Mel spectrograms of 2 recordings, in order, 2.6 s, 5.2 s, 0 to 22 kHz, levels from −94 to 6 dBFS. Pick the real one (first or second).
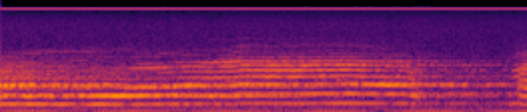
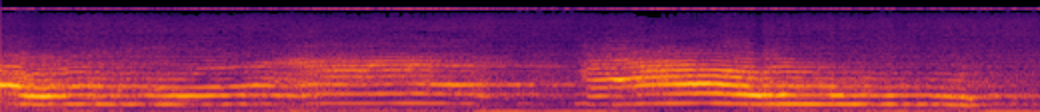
first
